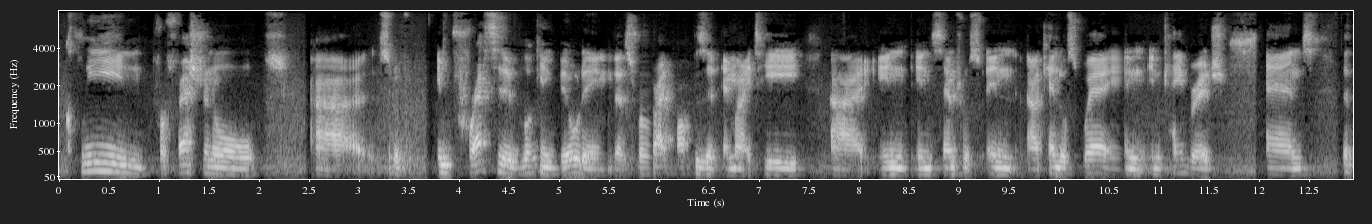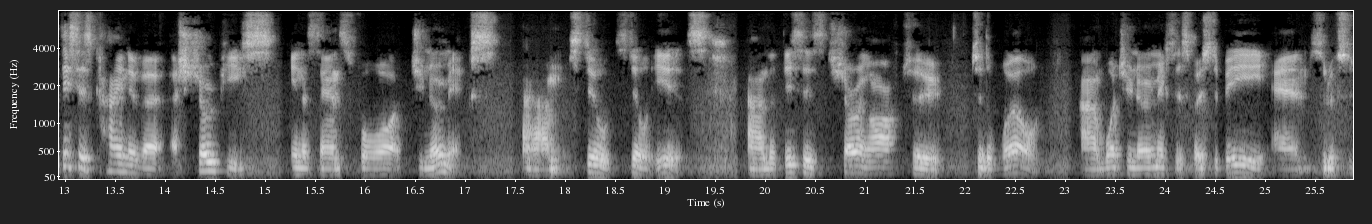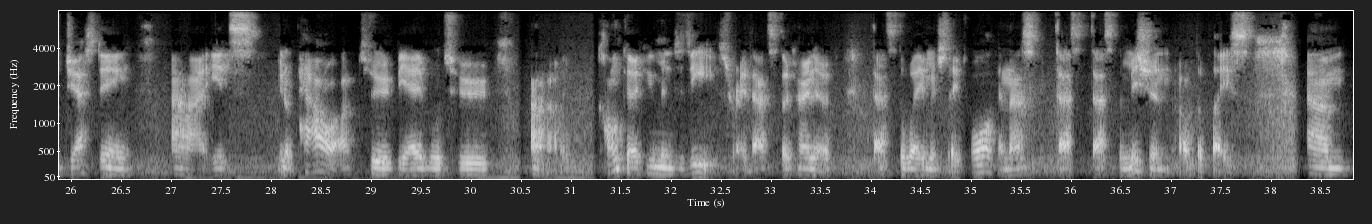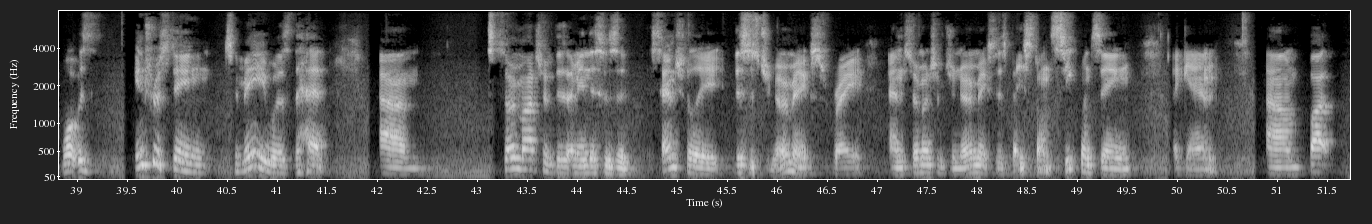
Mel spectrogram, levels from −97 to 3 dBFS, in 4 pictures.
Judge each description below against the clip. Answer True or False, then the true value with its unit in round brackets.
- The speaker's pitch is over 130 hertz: False (110 Hz)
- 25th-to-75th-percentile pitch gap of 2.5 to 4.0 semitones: False (4.5 semitones)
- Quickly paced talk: False (150 wpm)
